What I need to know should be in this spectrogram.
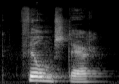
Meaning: a movie star
- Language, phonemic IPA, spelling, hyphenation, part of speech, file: Dutch, /ˈfɪlm.stɛr/, filmster, film‧ster, noun, Nl-filmster.ogg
